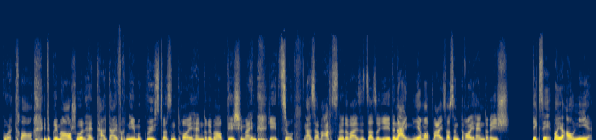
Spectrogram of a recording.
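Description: A man's voice: mid-range voice, normal speed, no echo, studio quality. A man with a Swiss German accent delivering a scripted comedy monologue, sarcastic and exaggerated. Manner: sarcastic, exaggerated, mimics voices.

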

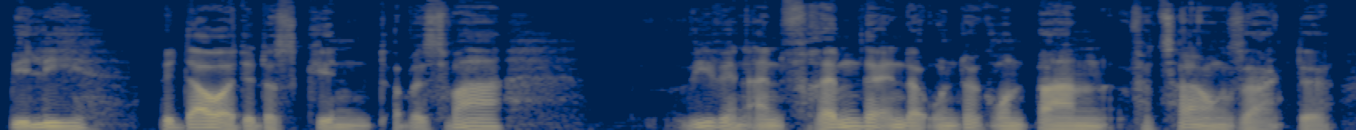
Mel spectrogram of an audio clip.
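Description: A man reading a novel aloud in a measured, expressive storytelling manner. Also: rumbling low, creaky, dry recording. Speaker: audiobook reader. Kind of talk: literary narration.

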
